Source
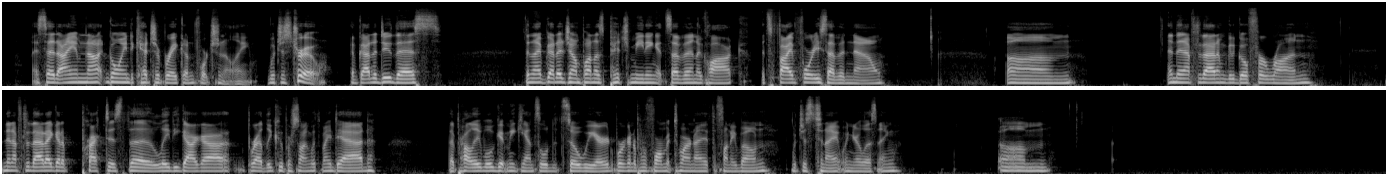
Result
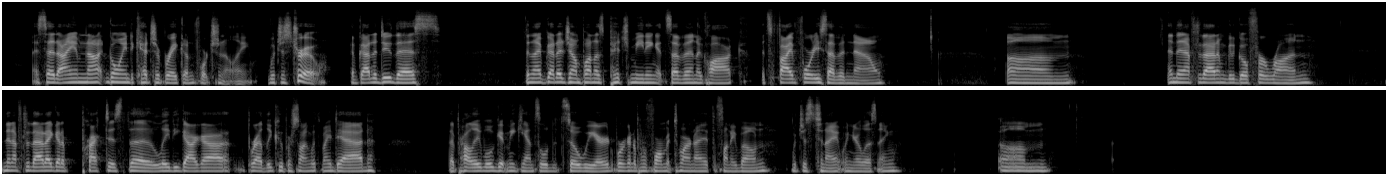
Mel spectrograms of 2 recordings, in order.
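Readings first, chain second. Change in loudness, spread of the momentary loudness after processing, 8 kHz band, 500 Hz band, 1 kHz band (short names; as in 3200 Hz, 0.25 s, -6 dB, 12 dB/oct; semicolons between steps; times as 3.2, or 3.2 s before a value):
-6.5 dB, 12 LU, -6.5 dB, -6.5 dB, -6.5 dB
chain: HPF 110 Hz 24 dB/oct; gain -6.5 dB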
